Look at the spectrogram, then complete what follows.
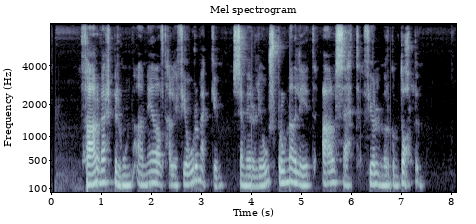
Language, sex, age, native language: Icelandic, male, 30-39, Icelandic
